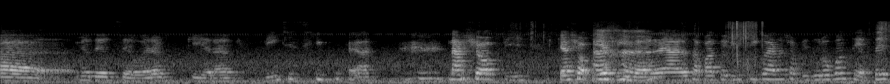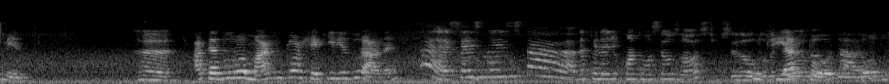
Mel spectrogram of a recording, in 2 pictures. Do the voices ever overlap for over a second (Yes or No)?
Yes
